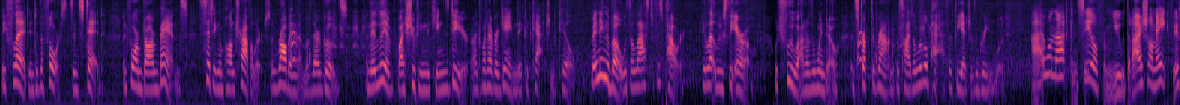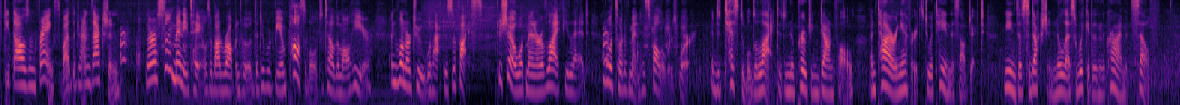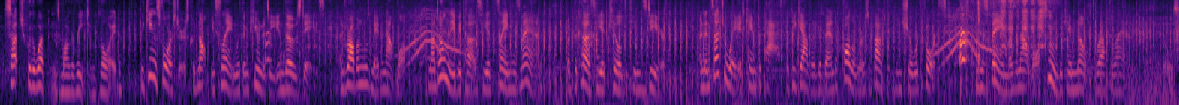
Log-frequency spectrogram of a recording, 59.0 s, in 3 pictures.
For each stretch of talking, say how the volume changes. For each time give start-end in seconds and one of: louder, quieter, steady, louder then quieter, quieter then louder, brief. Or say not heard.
0.0-38.9 steady
39.5-58.9 steady.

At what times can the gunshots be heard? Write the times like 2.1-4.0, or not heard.
not heard.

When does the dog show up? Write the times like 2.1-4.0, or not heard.
4.8-6.3, 14.2-15.9, 21.6-23.2, 29.7-31.1, 43.8-45.1, 55.3-56.9.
